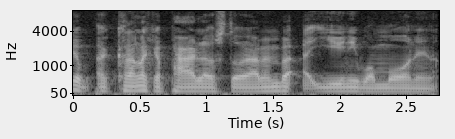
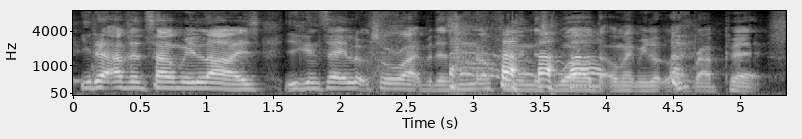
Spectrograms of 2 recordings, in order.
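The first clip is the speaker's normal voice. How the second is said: louder and higher, laughing protest; mock indignant; 6 semitones higher, 10 dB louder than usual. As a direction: tell the barber off with a grin. Mock indignant retelling to barber.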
